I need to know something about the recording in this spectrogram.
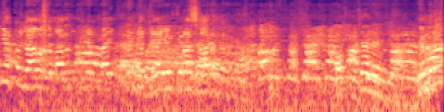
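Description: Several men's voices talking over one another in a crowded room, loud and continuous.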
